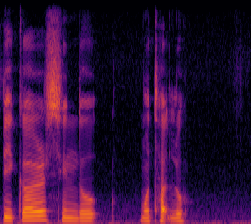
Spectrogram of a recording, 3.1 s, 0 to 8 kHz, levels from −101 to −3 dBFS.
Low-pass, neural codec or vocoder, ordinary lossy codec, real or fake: none; none; none; real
